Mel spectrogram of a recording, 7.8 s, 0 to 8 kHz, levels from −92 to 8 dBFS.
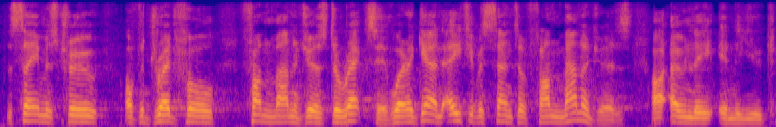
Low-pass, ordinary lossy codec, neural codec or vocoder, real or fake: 7.2 kHz; none; codec, 44.1 kHz, 7.8 kbps, DAC; fake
